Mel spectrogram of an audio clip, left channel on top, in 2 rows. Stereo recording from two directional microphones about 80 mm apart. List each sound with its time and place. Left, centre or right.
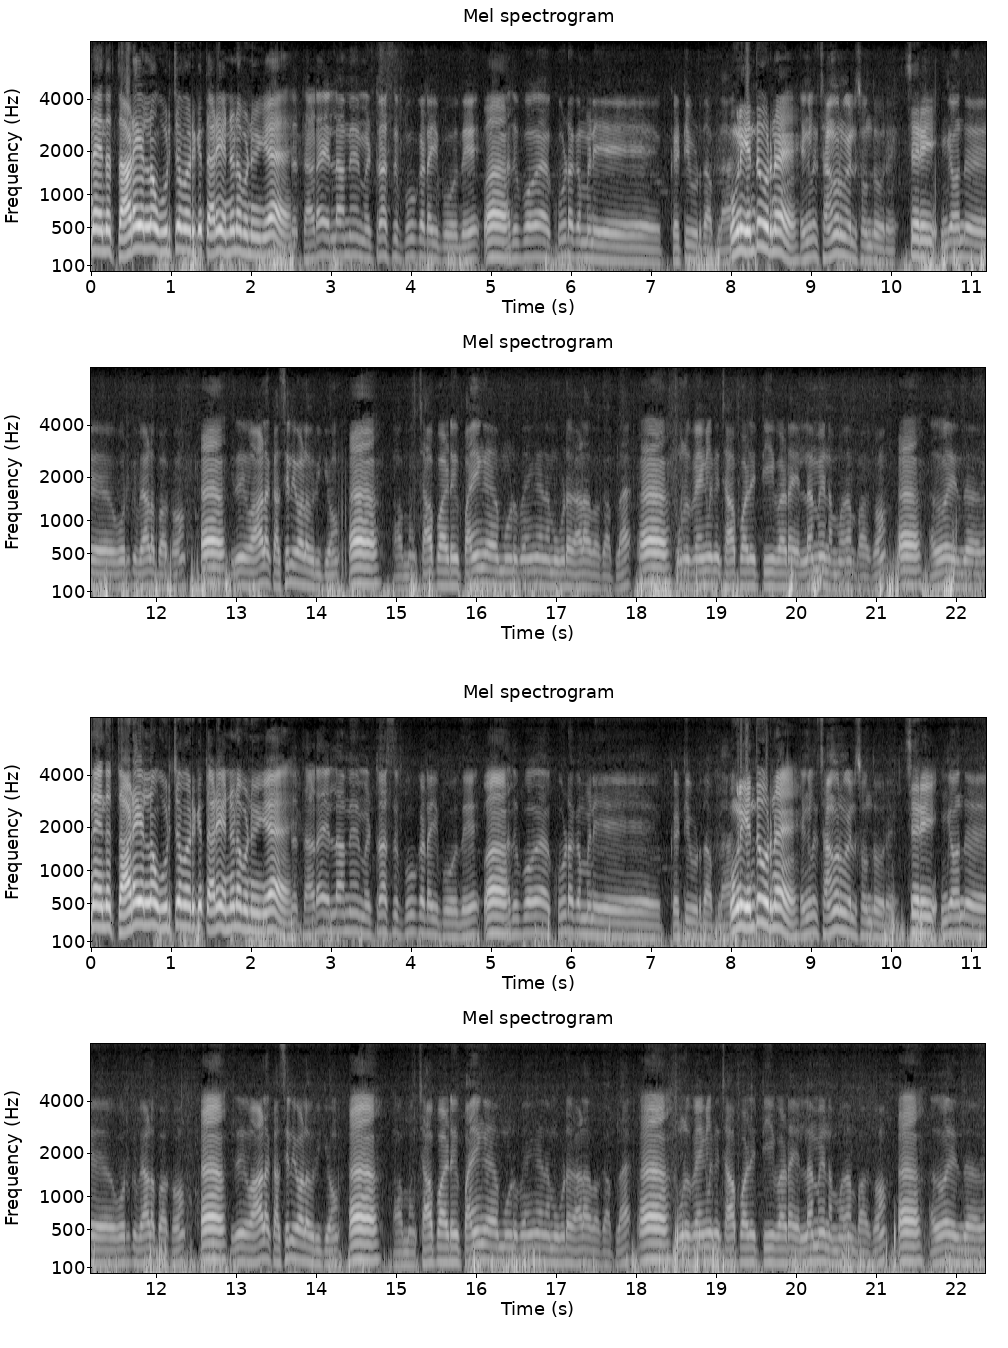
0.0 s speech: right
4.9 s speech: right
7.9 s speech: right
8.9 s speech: right
10.7 s speech: right
12.5 s speech: right
13.0 s speech: right
14.4 s speech: right
16.0 s speech: right
16.6 s speech: centre
17.1 s speech: left
18.0 s speech: centre; by 21.5 s right
21.7 s speech: centre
